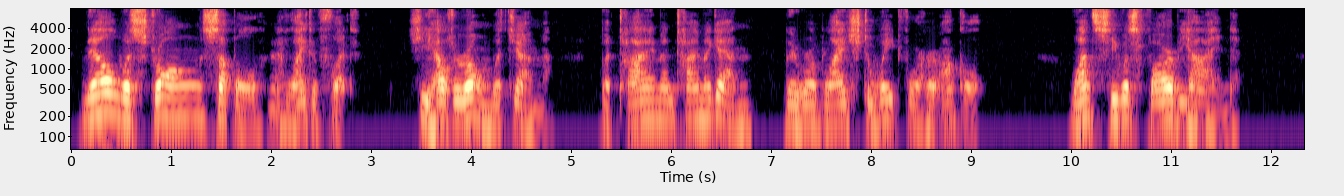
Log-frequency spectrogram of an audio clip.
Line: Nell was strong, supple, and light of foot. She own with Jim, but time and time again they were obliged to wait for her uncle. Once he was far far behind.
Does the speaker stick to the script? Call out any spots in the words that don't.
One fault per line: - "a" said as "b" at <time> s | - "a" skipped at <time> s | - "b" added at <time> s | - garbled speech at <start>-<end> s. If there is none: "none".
- "held her" added at 3.6 s
- "far" skipped at 11.0 s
